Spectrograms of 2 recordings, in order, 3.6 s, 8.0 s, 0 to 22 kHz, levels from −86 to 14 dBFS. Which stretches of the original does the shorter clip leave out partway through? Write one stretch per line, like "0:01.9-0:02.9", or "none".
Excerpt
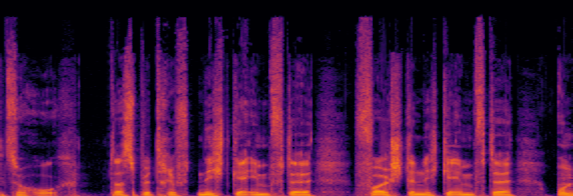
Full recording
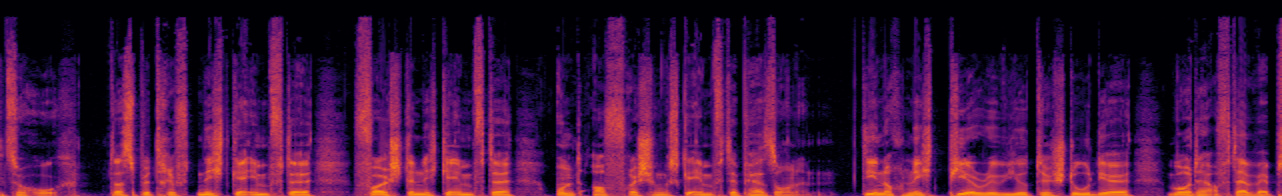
none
